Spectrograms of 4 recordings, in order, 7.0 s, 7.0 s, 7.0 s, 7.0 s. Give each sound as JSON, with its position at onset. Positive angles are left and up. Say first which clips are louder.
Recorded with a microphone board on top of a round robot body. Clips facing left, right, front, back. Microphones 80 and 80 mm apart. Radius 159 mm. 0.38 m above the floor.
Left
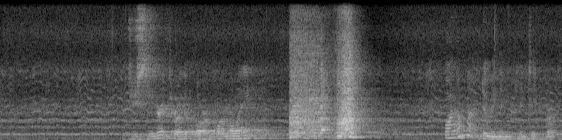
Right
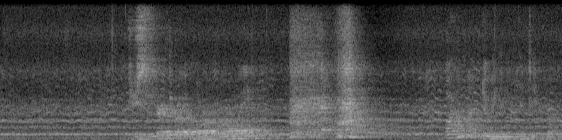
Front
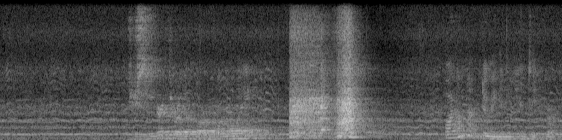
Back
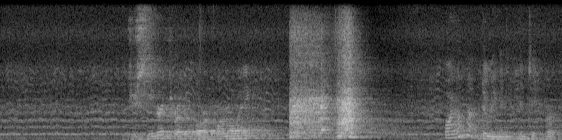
{"t": 1.5, "sound": "a man speaking", "louder": "left 6 dB, back 2 dB", "azimuth_deg": 140, "distance_m": 9.5}
{"t": 3.6, "sound": "sawing", "louder": "left 12 dB, even", "azimuth_deg": 90, "distance_m": 0.6}
{"t": 5.6, "sound": "a woman speaking", "louder": "left 6 dB, even", "azimuth_deg": 125, "distance_m": 1.7}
